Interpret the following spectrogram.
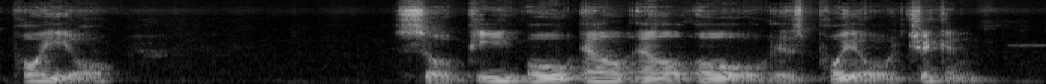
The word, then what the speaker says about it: pollo: it the L but when there's two L's it's it's a y sound Poyo so p-o-l-l-o is pollo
